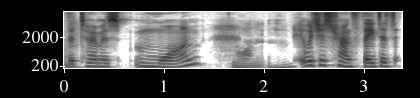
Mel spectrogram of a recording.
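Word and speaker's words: ມ່ວນ: So the word is muon.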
